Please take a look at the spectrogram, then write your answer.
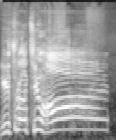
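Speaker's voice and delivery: high, loud, long-drawn wail; complaining yell. Acted. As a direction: cry out while being flung away. Mage Hand thrown into a tree.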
